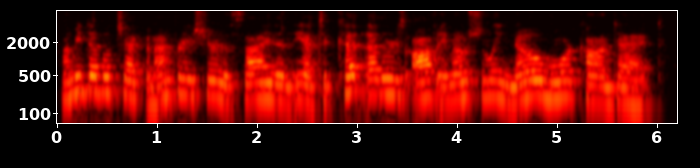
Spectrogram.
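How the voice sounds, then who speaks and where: A woman hosting a casual live tarot reading, speaking informally and haltingly as if thinking aloud. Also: medium pitch. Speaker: tarot reader, live stream host. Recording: roomy, echoing live stream sound.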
